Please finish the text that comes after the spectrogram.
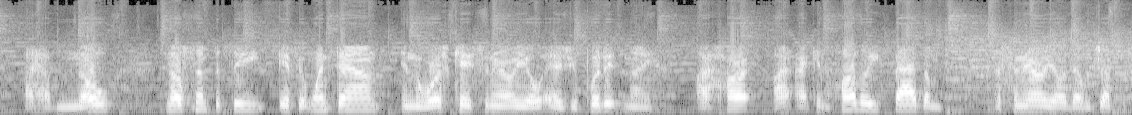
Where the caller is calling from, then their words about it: Oakdale, New York, United States; Long Island, Oakdale.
